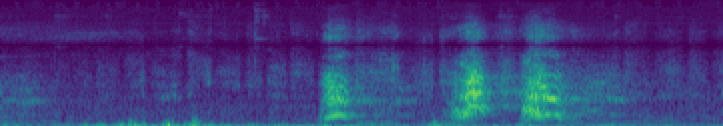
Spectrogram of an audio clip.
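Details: Brown Dog barking in Wadena, Minnesota, while another dog, Stella, plays around for attention. Soft thuds lead into three loud, broad barks in quick succession.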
